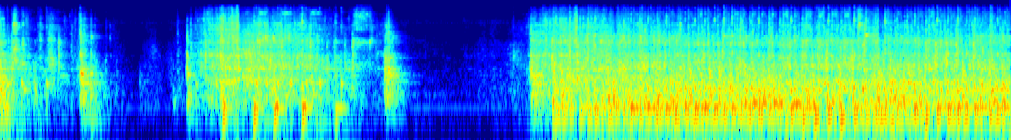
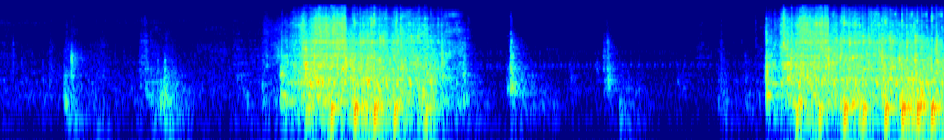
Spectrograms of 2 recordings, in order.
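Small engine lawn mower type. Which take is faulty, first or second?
second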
